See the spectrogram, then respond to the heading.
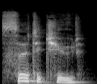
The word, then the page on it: certitude: British English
